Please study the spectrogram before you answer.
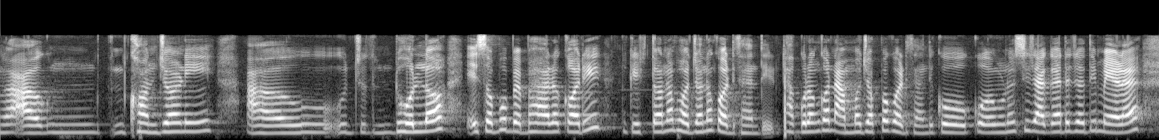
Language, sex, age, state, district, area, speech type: Odia, female, 30-45, Odisha, Dhenkanal, rural, spontaneous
